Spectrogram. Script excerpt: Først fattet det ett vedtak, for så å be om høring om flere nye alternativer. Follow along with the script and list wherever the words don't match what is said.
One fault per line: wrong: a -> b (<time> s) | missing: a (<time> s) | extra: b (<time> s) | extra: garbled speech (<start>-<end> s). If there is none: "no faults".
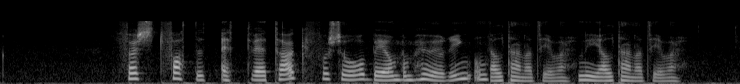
missing: det (2.1 s)
extra: om (4.0 s)
wrong: flere -> alternativer (4.9 s)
